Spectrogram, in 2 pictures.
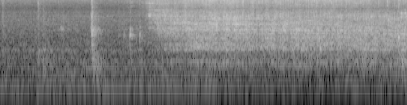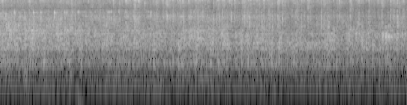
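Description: An egg dropped into hot oil with browned garlic in a skillet: a couple of small clicks, then about a second in a loud sizzle starts as the egg hits the oil and keeps frying steadily.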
